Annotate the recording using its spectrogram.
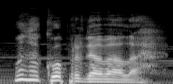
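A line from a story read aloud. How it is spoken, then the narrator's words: Sighing old woman. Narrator (Russian): вздохнула баба Рит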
